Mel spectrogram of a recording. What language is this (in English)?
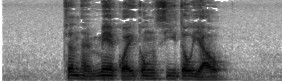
Cantonese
